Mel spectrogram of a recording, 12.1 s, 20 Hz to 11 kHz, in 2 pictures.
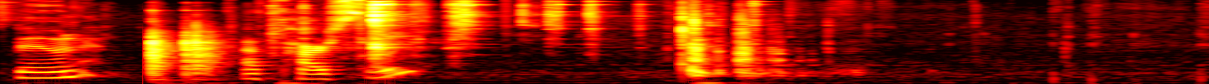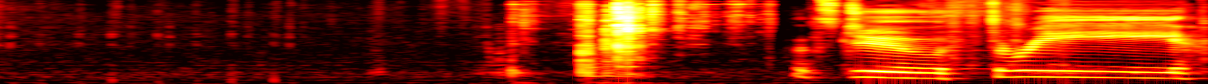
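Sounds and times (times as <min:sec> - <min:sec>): measuring spoon clinking: 0:01.8 - 0:03.4.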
